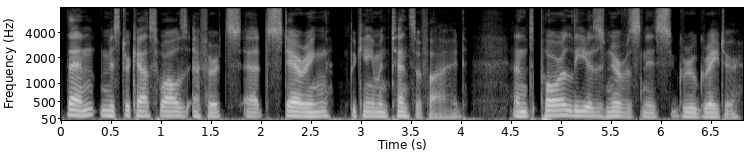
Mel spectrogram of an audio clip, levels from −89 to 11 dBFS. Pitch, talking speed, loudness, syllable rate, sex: 115 Hz, 125 wpm, -18 LUFS, 4.3 syllables/s, male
